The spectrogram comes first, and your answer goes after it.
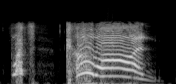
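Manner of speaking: very high, loud squeal. Acted. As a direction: burst out with joy. Pinkie voice.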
